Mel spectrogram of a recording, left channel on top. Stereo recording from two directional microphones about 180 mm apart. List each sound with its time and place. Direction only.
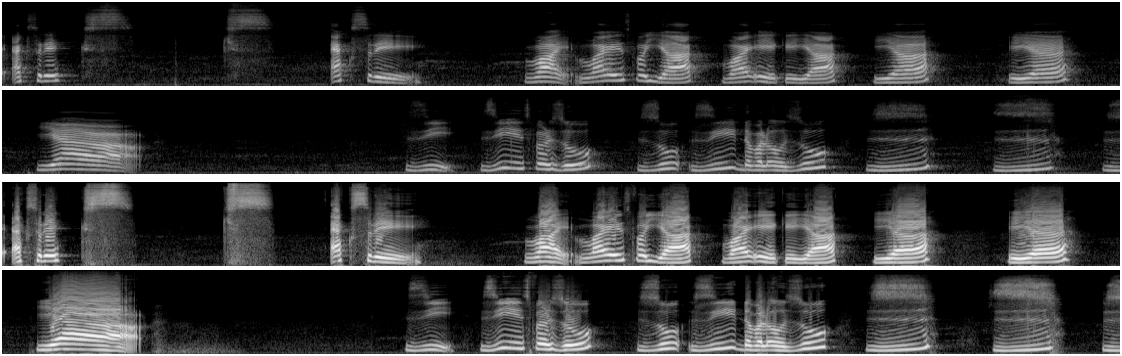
0.0 s speech: 55° right (ahead or behind)
2.1 s a sound: 50° right (ahead or behind)
3.2 s speech: 55° right (ahead or behind)
5.2 s speech: 45° right (ahead or behind)
15.2 s a woman's voice: 45° right (ahead or behind)
17.5 s speech: 35° right (ahead or behind)
17.7 s speech: 55° right (ahead or behind)
19.8 s speech: 35° right (ahead or behind)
